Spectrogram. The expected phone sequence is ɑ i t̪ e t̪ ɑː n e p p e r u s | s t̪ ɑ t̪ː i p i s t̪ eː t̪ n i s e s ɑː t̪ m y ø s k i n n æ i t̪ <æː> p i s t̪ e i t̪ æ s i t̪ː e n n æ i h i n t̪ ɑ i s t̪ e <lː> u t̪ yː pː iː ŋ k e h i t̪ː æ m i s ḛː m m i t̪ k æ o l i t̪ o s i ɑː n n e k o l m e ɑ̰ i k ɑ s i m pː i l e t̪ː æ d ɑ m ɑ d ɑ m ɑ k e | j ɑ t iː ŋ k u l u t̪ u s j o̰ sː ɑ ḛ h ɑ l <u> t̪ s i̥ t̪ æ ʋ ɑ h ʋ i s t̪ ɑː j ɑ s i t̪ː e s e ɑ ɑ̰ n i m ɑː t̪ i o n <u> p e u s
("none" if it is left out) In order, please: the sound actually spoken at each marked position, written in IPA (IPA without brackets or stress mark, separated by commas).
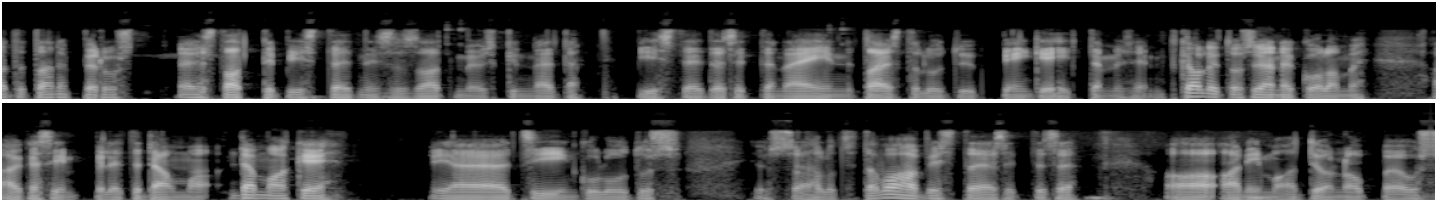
æ, l, u, o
